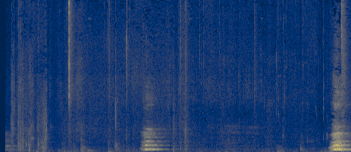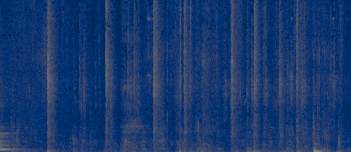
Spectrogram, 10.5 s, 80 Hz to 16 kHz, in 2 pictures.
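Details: Seven-week-old red rust Doberman Pinscher puppies from a litter born 7-12-10, playing indoors with their mother nearby; two short, bright harmonic yelps stand out near two and five seconds amid scuffling, pattering paws and faint clicks.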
